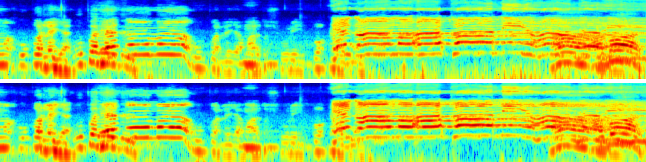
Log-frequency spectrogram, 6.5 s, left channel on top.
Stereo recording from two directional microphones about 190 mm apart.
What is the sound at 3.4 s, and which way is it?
Female singing, 20° left (ahead or behind).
